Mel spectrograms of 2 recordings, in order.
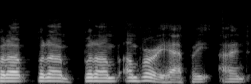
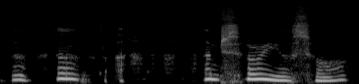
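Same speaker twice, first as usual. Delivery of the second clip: mock sympathy; 8 semitones higher than usual. Mocking a sore player's coddling, sarcastic fake sympathy. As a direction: coo over him in fake pity.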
